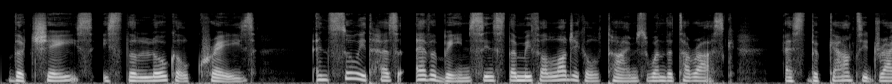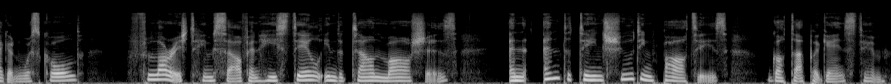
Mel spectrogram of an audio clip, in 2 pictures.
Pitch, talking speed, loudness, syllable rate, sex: 175 Hz, 140 wpm, -19 LUFS, 4.5 syllables/s, female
